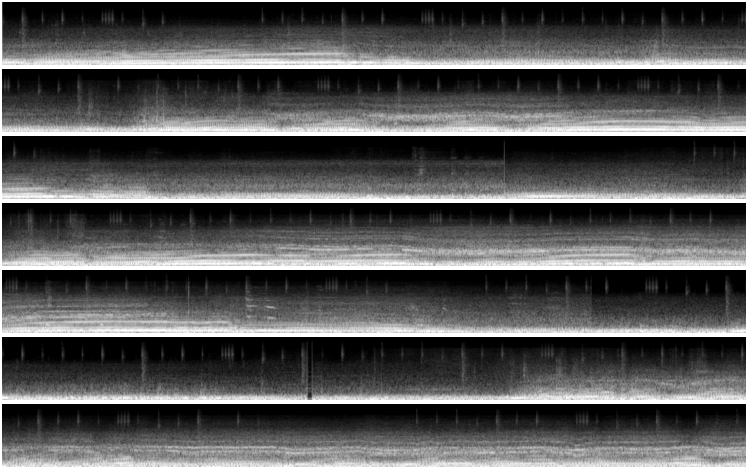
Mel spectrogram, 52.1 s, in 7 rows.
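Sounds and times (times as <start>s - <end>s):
car engine revving: 0.0s - 52.0s.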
